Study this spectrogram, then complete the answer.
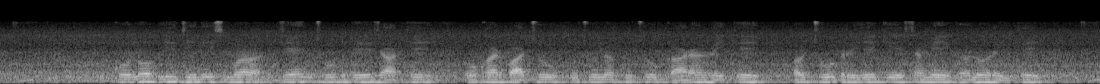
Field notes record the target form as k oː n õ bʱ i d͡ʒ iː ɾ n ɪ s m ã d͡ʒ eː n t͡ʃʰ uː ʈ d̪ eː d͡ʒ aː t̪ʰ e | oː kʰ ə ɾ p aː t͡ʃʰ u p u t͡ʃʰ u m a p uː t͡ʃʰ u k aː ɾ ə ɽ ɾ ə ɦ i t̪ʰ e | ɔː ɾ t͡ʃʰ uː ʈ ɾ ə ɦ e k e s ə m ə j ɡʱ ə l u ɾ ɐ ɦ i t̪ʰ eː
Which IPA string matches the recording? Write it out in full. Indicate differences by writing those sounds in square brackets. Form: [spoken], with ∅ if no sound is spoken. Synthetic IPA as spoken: k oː n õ bʱ i d͡ʒ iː [∅] n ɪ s m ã d͡ʒ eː n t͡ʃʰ uː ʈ d̪ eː d͡ʒ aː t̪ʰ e | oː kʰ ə ɾ p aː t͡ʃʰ u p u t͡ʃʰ u [n] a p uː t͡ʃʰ u k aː ɾ ə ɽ ɾ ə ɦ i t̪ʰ e | ɔː ɾ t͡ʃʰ uː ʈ ɾ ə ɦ e k e s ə m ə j ɡʱ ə l [o] ɾ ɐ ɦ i t̪ʰ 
